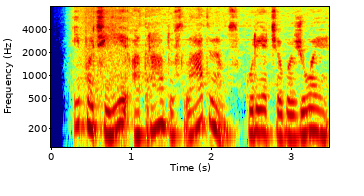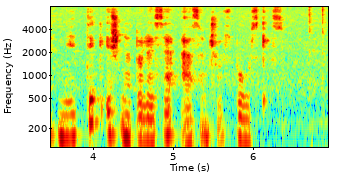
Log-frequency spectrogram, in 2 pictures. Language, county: Lithuanian, Šiauliai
